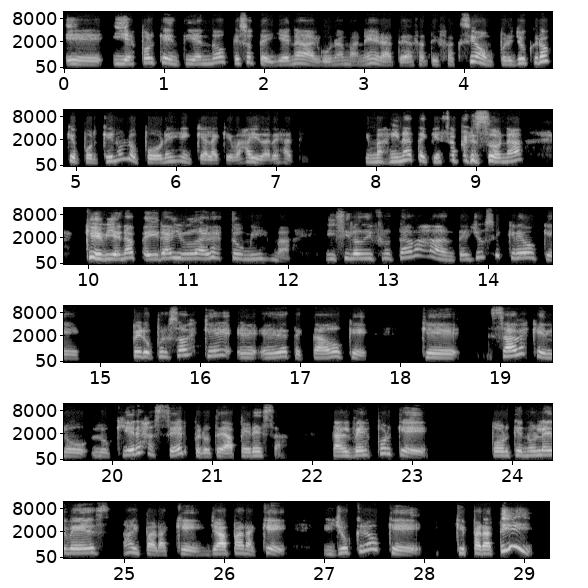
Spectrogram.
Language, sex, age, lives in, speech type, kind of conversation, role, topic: Spanish, female, 45-49, United States, conversation, advice, advisor, ¿Cómo puedo cuidarme sin descuidar a mis hijos y a mis padres mayores?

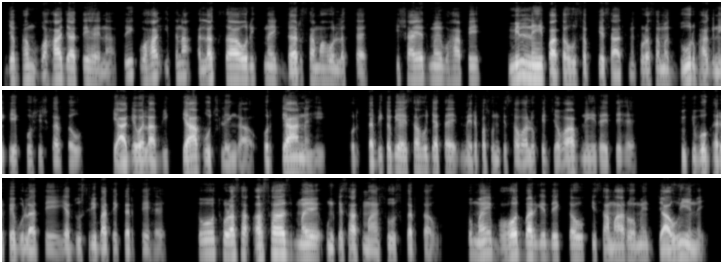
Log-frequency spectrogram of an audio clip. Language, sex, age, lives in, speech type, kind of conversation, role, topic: Hindi, male, 35-39, India, conversation, advice, user, समारोहों में सामाजिक दबाव को कैसे संभाला जा सकता है?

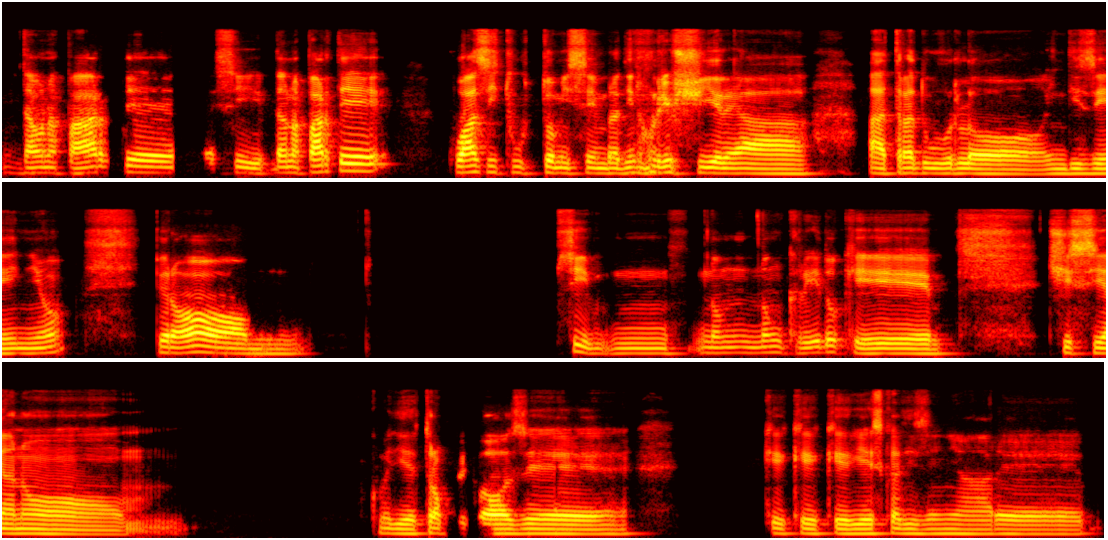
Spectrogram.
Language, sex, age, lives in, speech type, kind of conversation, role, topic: Italian, male, 25-29, Italy, conversation, podcast, guest, Dove trovi ispirazione nella vita di tutti i giorni?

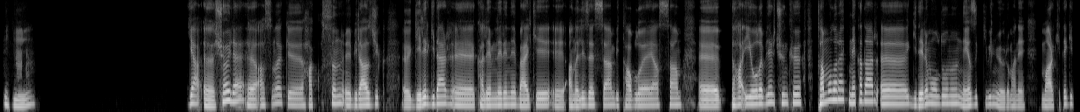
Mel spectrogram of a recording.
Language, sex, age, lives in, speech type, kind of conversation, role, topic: Turkish, male, 25-29, Germany, conversation, advice, user, Büyük kararlar verirken yaşadığınız aşırı kaygı ve kararsızlığı nasıl tarif edersiniz?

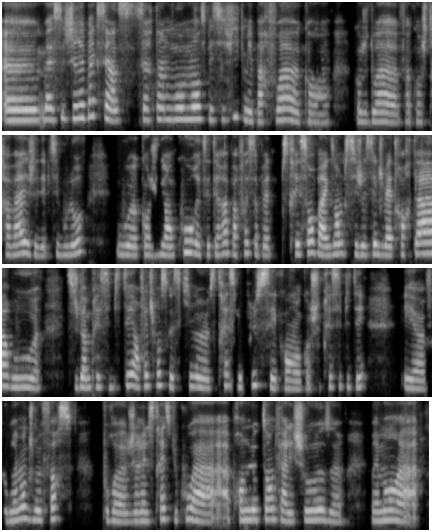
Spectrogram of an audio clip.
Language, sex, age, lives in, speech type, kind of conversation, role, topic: French, female, 20-24, France, conversation, unstructured, none, Comment gères-tu le stress au quotidien ?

